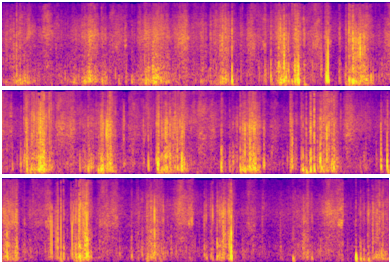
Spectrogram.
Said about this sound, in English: But of course, snow and ice don't make sound. I have to make sounds with the snow and ice.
